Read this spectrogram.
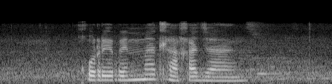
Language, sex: Tswana, female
